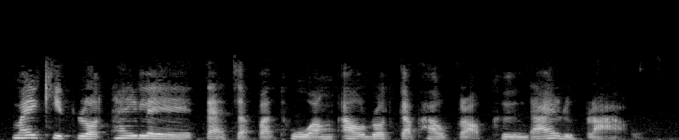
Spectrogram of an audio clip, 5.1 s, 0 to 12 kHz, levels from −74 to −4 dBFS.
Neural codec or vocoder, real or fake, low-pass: none; real; 7.2 kHz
